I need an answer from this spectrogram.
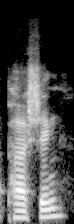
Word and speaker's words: Pershing: terrible at names by the way tonight uh pershing not badly yeah that was good pronunciation and it's got a three inch gun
